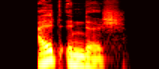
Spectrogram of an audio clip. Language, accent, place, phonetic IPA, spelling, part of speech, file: German, Germany, Berlin, [ˈaltˌɪndɪʃ], altindisch, adjective, De-altindisch.ogg
- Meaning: Old Indic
